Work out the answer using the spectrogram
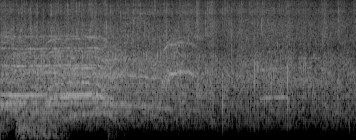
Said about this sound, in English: So she's over here somewhere, and I would love, can y'all stand up on your feet, and let's give her a big round of applause for all the work that she did this week.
